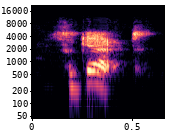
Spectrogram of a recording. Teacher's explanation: the second syllable is stressed and it has one vowel in one syllable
